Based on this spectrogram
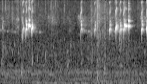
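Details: Female Moroccan goldfinch among a calling group, sounds intended to trigger song in silent goldfinches: loud, slightly buzzy high twitters in short clusters, a gap, then several quick bursts toward the end.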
